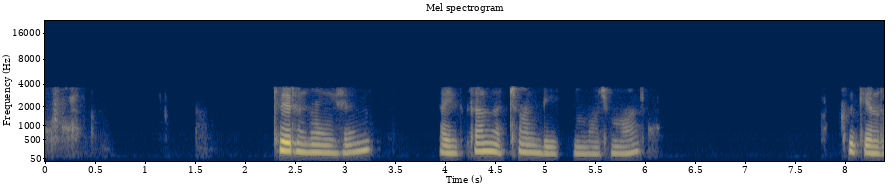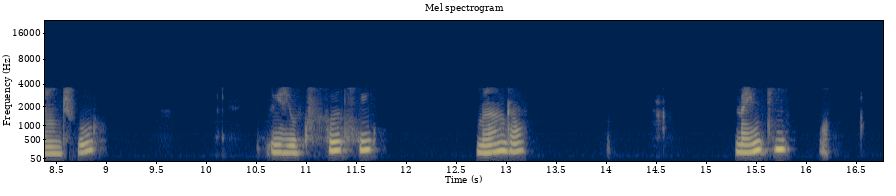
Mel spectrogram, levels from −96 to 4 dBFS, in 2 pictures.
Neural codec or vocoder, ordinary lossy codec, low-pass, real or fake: autoencoder, 22.05 kHz, a latent of 192 numbers a frame, VITS, trained on one speaker; AAC, 32 kbps; 3.6 kHz; fake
